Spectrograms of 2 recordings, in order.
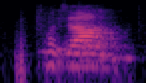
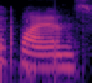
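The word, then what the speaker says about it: Fajans: कह रहे थे, हाँ फजान, फजान नहीं बोलते, फायंस बोलते, ठीक है। हाँ लिखेंगे फजान, बोलेंगे क्या, फायंस। जे साइलेंट है, जे साइलेंट है जी।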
